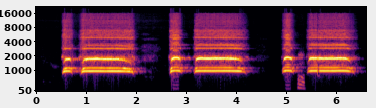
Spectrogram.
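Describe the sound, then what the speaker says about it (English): A loud, honking party whistle blares three times, each a sustained shrill blast preceded by a short chirp, with brief pauses between. "It's our celebratory birthday whistle"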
